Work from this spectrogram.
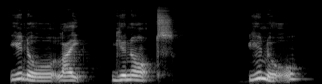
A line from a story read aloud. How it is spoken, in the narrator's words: he began hesitantly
